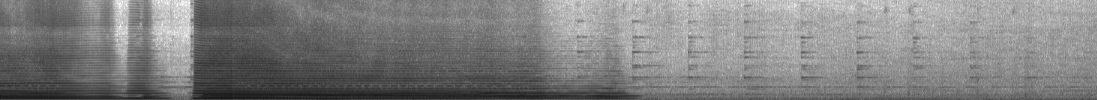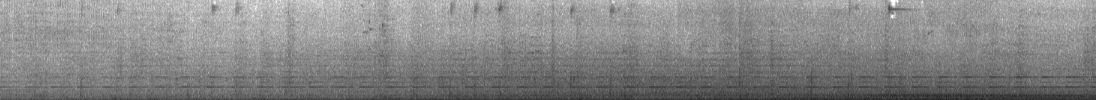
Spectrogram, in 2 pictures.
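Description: Locomotive air horn blowing loudly for the grade crossing, broken twice by short gaps about two seconds in, then one long blast that cuts off about eight seconds in. After it, the crossing bell keeps ringing while the passenger coaches roll through, the rumble and clatter of their wheels building toward the end.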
